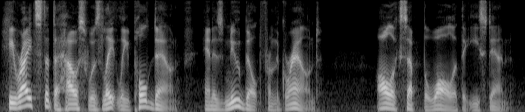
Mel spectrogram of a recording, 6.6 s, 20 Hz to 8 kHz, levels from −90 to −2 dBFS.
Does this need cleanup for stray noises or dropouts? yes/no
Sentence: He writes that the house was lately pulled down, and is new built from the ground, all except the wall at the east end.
no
